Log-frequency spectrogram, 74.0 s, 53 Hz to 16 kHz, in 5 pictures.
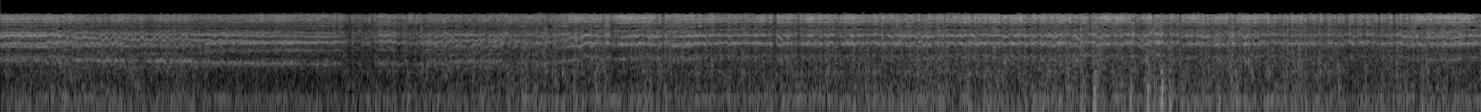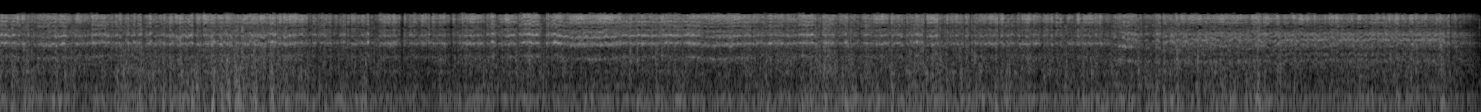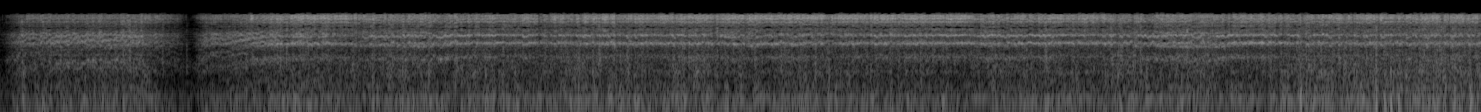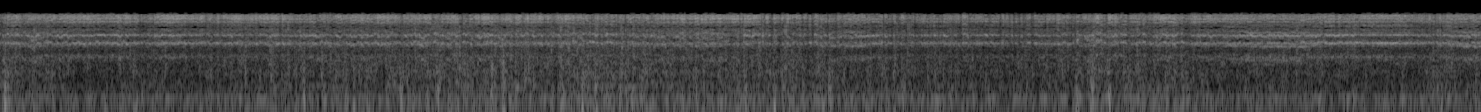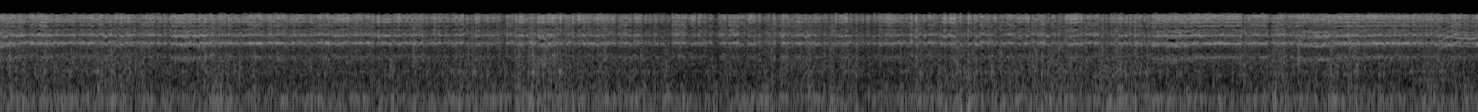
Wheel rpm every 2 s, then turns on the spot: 200, 160, 160, 210, 230, 230, 230, 230, 230, 230, 230, 230, 230, 190, 150, 100, 160, 220, 230, 230, 220, 220, 230, 240, 230, 230, 220, 230, 230, 230, 230, 230, 230, 240, 230, 230, 230.
none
